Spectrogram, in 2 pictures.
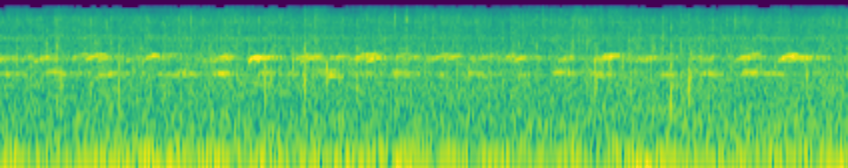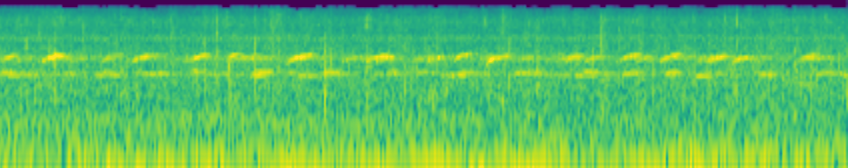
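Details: Several coqui frogs on Hawaii's Big Island calling through tropical rain, each giving a short low note then a higher whistled chirp, the calls overlapping densely while rain hisses and drips steadily.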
